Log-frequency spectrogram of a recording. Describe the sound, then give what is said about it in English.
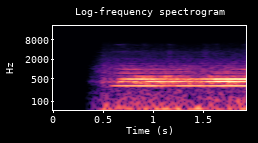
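An Amtrak passenger train rolls on the rails on the Pennsylvania line out of Pittsburgh. A steady, loud rumble fades in after a brief silence and carries a sustained tonal hum. No one talks. “I'm on Amtrak's Pennsylvania line. We rolled out of Pittsburgh about 30 minutes ago, and the train is still pretty quiet.”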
